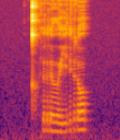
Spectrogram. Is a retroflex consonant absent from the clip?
yes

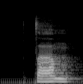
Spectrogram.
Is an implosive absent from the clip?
yes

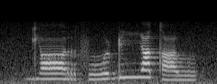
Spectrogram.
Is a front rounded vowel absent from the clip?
yes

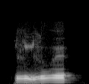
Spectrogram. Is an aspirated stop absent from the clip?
yes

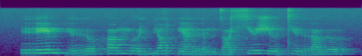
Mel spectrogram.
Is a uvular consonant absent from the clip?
no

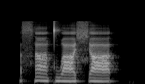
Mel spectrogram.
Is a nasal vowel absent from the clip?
no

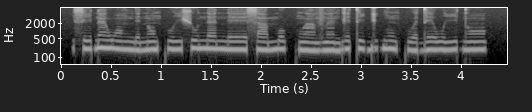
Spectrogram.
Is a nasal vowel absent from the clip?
no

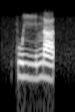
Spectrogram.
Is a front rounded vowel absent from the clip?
yes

